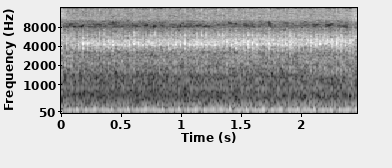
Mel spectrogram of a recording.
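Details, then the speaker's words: 1998 Toyota 4Runner four-cylinder, waste-spark ignition, at idle: uneven loping pulse from one cylinder misfiring with no codes stored; scope shows no burn time, plug wire arcing to ground. "it's a Toyota 4Runner it has a Mist fire but it doesn't have any Cod"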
